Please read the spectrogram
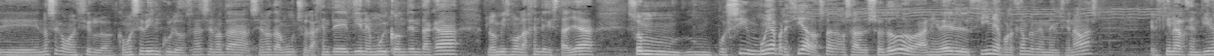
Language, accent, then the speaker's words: Spanish; Galicia, Spain; De Galicia. Yo soy gallego.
